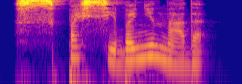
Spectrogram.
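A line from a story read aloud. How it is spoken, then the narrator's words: Hissed. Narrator (Russian): прошипел кот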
